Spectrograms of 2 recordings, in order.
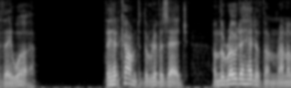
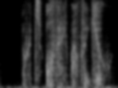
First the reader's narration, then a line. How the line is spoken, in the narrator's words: whispered Haravis rather savagely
